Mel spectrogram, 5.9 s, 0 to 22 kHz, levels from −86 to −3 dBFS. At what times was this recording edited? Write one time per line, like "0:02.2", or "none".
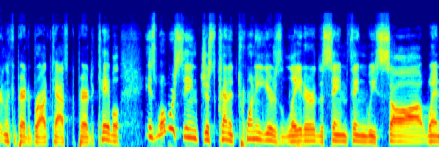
0:00.9
0:02.6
